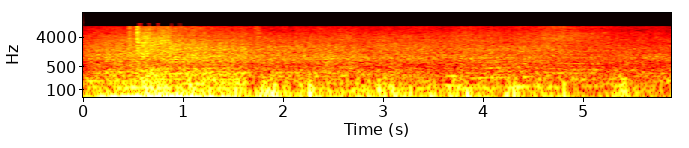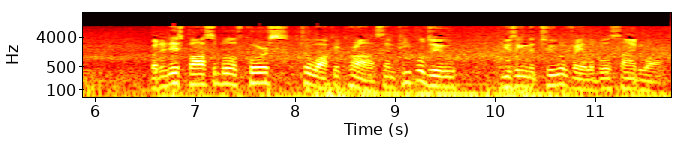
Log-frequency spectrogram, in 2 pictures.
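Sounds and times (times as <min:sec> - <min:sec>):
wind buffeting the microphone: 0:00.0 - 0:10.6
busy road traffic roaring across a six-lane bridge: 0:00.0 - 0:11.7
speech: 0:06.6 - 0:11.7.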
